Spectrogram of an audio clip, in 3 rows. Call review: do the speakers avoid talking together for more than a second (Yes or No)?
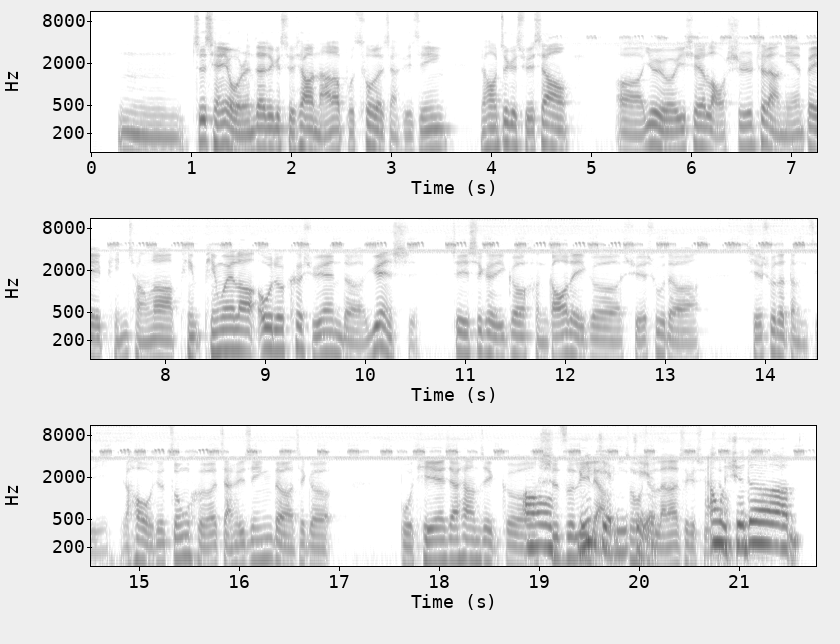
No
